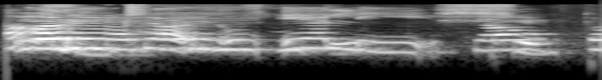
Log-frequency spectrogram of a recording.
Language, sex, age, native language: Icelandic, male, 8, Icelandic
